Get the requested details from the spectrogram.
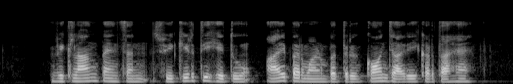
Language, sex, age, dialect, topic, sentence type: Hindi, male, 18-24, Garhwali, banking, question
